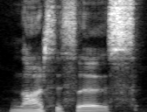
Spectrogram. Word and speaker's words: narcissus: 영어로 발음 알아두세요. 나르키서스를 영어로는 narcissus 이렇게 발음하고요. 나르시시즘을 영어로는 narcissism 이렇게 발음합니다. 비슷비슷하죠.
